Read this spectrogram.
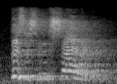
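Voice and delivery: ordinary delivery

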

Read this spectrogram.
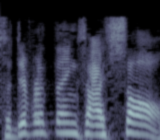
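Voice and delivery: ordinary delivery

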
